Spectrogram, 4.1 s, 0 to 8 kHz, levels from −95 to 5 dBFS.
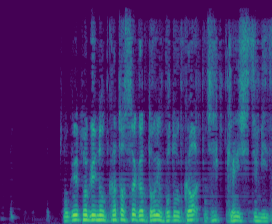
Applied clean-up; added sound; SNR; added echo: neural mask model DeepFilterNet 3.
